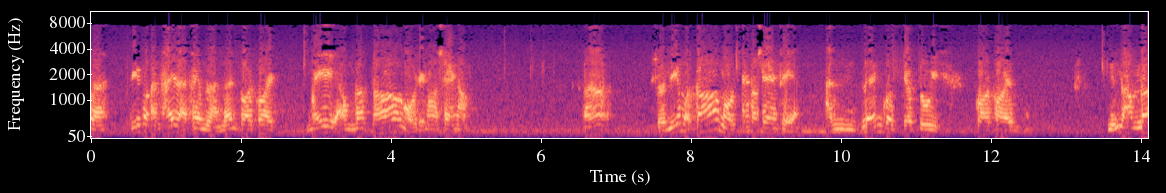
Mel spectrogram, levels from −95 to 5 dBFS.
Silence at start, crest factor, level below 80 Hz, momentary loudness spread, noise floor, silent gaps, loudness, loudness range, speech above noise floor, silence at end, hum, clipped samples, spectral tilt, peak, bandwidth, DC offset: 0 s; 10 dB; -50 dBFS; 17 LU; -34 dBFS; none; -10 LUFS; 4 LU; 25 dB; 0 s; none; under 0.1%; -4 dB/octave; 0 dBFS; 8 kHz; under 0.1%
